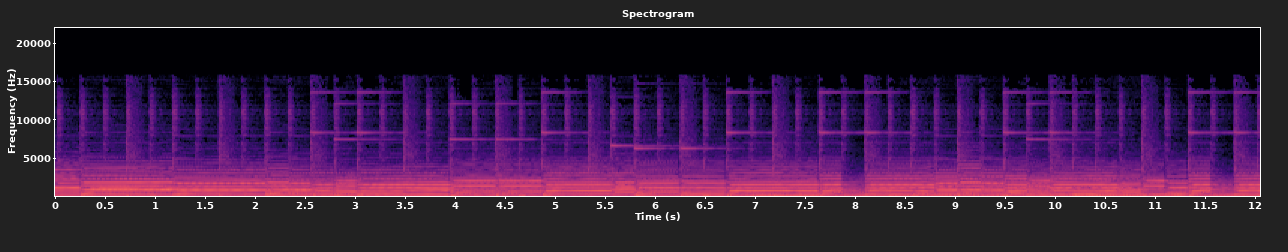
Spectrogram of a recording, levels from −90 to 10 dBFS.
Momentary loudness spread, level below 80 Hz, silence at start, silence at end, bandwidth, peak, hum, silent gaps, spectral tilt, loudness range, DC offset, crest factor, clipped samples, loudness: 3 LU; -36 dBFS; 0 s; 0 s; 16 kHz; -12 dBFS; none; none; -5 dB/octave; 1 LU; under 0.1%; 12 dB; under 0.1%; -25 LUFS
